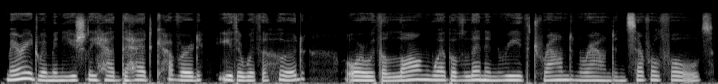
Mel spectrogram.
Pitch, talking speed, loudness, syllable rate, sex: 195 Hz, 210 wpm, -17 LUFS, 5.5 syllables/s, female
